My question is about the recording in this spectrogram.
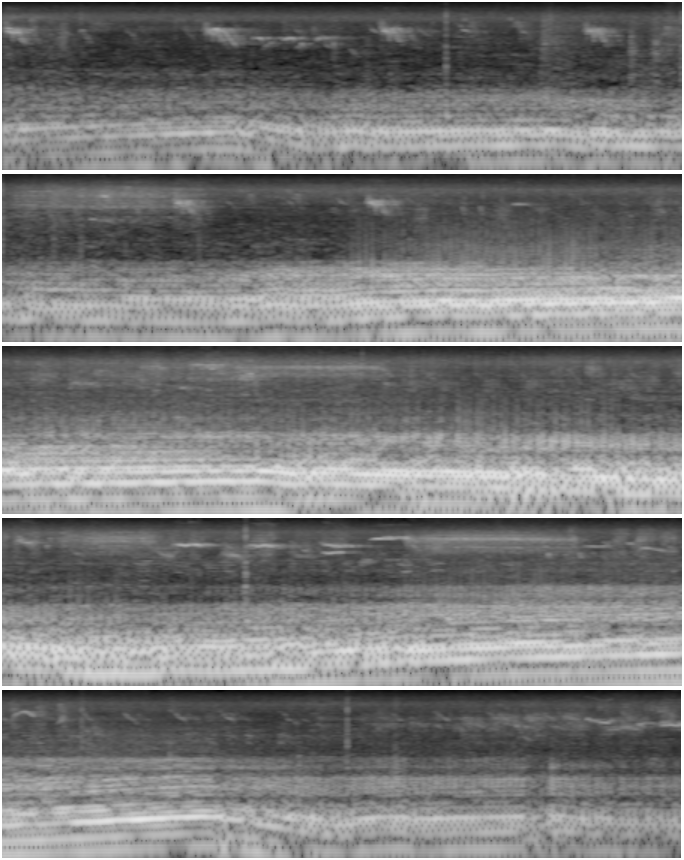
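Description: A motor vehicle's engine passes by: it grows louder over several seconds, holds, then fades near the end. Small birds chirp briefly and repeatedly above it throughout.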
